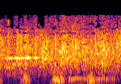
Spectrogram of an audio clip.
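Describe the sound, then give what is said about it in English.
A church audience claps together in a dense, steady burst of applause that holds at an even, moderate loudness for a couple of seconds, with faint voices murmuring underneath. “Can we get a clap for that?”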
